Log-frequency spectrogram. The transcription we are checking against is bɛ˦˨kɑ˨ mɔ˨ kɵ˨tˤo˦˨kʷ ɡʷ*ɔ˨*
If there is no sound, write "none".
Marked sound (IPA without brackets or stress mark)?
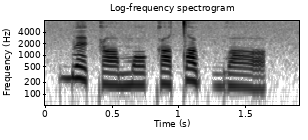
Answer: ɑ˨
